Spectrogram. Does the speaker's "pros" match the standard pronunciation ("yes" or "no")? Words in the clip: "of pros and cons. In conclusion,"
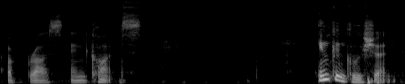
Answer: no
